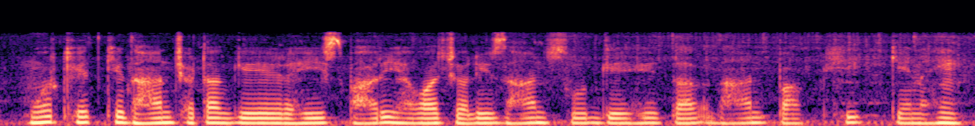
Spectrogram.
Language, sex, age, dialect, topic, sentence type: Chhattisgarhi, female, 25-30, Central, agriculture, question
